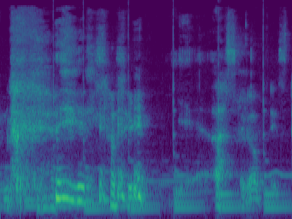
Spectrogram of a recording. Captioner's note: both laughing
